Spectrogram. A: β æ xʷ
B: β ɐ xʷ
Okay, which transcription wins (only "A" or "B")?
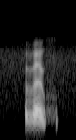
A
